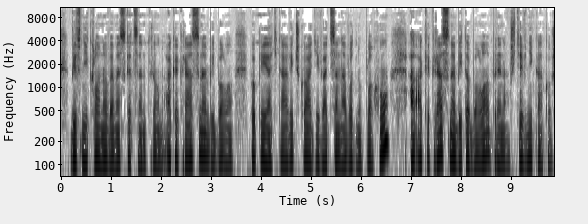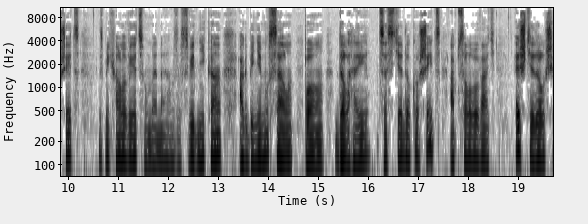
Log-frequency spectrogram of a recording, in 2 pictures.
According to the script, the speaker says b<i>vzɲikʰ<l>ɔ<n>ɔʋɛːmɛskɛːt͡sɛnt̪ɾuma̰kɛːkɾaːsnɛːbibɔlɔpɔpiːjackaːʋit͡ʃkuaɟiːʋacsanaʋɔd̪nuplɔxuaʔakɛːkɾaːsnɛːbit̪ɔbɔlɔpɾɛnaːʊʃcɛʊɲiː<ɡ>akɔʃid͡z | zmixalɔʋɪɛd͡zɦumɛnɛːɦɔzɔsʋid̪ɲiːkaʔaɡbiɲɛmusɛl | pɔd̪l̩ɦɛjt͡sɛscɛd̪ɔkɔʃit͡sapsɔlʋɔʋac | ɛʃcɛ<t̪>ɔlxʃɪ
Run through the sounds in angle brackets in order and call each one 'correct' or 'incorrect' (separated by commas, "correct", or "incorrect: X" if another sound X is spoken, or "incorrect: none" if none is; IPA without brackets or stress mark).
correct, correct, correct, incorrect: k, incorrect: d̪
